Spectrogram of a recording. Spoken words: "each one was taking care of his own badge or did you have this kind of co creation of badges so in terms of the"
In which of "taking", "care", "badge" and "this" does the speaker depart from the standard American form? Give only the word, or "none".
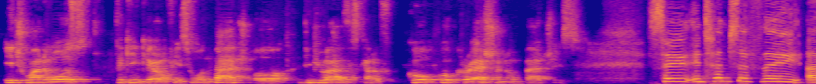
badge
